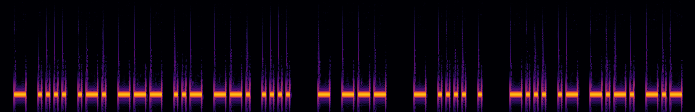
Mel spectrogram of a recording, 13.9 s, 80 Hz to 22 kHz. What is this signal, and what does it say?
Morse code, heard as a keyed tone, about 15 wpm, 700 Hz. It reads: THROUGH TO THE BACK
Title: Sentences from Top 1000 Words - Review Part 1 - 15wpm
